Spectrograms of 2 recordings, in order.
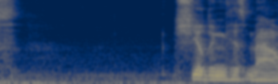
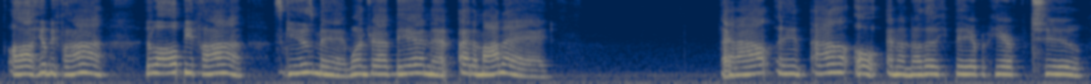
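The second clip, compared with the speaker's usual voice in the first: very high character voice; high-pitched, carefree drink order; breezy drinking companion; 3 dB louder than usual. Acted. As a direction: brush it off in a put-on high voice. Plays Himeno ordering drinks.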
